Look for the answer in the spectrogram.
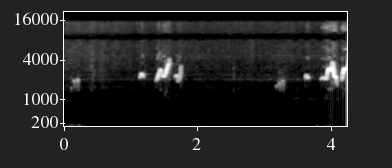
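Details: Mountain red-whiskered bulbul giving its wild-type song used to stir up other birds: short bright warbled phrases rising and twisting, separated by pauses, faintly heard over low rumbling background.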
